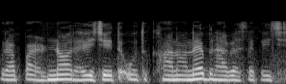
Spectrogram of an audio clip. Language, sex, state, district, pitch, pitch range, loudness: Maithili, female, Bihar, Madhepura, 215 Hz, 205-230 Hz, -15 LUFS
